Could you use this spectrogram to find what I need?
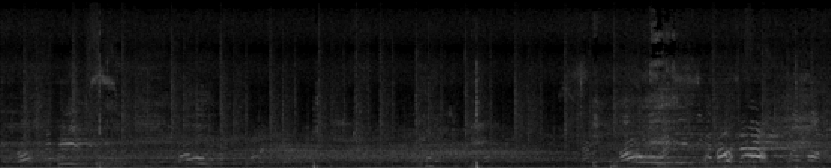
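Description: Young players shout across an open field.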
